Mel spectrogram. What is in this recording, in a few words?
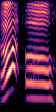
uh oh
